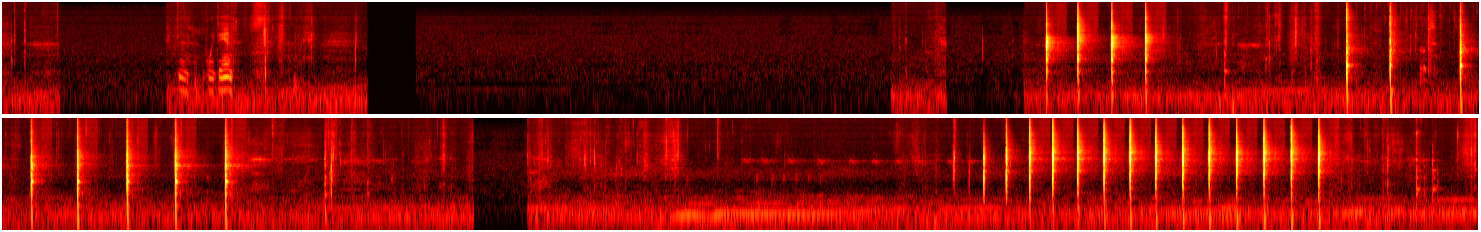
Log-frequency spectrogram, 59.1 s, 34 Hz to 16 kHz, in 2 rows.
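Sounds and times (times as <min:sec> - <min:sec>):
axe chopping wood: 0:20.5 - 0:23.4, 0:25.9 - 0:34.8, 0:48.6 - 0:56.4.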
